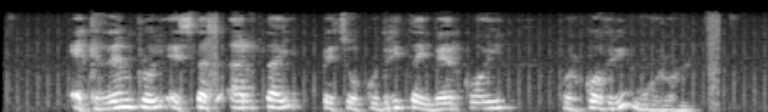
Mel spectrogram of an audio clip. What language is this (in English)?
Esperanto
